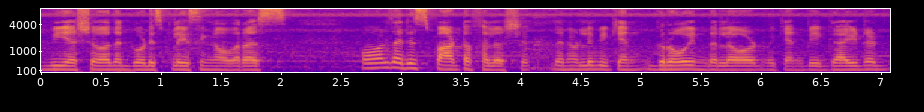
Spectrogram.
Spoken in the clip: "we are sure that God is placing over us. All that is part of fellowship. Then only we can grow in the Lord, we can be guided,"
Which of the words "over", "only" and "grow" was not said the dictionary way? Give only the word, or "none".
none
